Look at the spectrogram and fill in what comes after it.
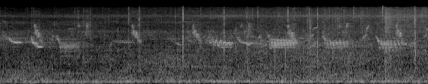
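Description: Small birds calling over and over, short falling chirps about two a second. A few faint crackles join in near the end.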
